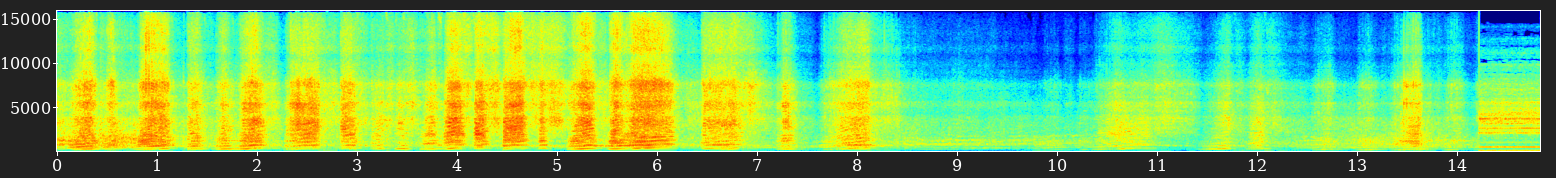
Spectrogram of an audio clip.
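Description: Tyres screech as a car drifts on pavement.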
